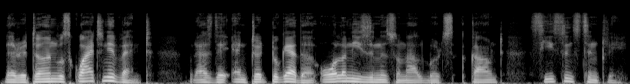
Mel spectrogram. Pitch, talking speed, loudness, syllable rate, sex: 110 Hz, 170 wpm, -18 LUFS, 6.0 syllables/s, male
